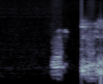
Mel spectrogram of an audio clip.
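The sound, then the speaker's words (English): A half pit bull dog barks twice in quick succession at someone outside, a short gruff bark followed by a longer, louder one, with no talking. “My dog is barking here. Half a pit bull.”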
